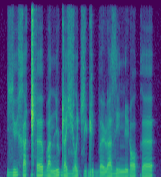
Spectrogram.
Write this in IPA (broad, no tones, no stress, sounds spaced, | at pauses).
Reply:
z y x a ǁʰ ɜ b a n y ɖ a ʑ ɔ t͡ɕ i ɖ i b ɜ ɭ a z i n i ɽ ɔ k ɜ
